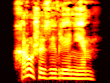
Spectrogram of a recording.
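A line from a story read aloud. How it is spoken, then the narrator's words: Businesslike snort. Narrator (Russian): по-деловому хмыкнул я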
